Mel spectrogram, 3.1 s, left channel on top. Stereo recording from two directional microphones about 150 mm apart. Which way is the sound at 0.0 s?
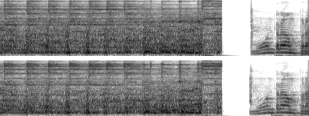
55° right (ahead or behind).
